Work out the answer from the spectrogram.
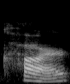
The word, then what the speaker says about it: Kerr: I always tell everybody think of the Mason jar right right parents by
